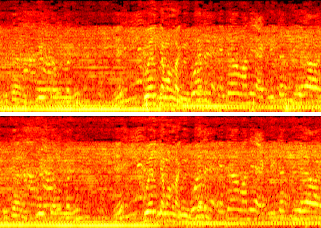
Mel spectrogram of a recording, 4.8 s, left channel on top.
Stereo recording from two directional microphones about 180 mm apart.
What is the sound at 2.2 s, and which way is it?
Speech, 70° left (ahead or behind).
